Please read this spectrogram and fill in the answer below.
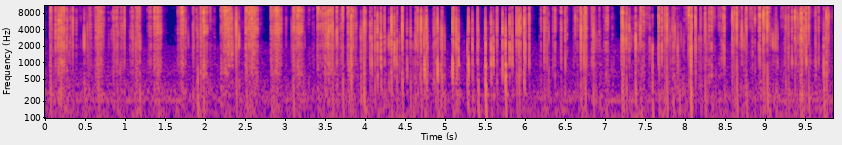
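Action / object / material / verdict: tap / plastic phone case covered in plastic buttons / plastic / none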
